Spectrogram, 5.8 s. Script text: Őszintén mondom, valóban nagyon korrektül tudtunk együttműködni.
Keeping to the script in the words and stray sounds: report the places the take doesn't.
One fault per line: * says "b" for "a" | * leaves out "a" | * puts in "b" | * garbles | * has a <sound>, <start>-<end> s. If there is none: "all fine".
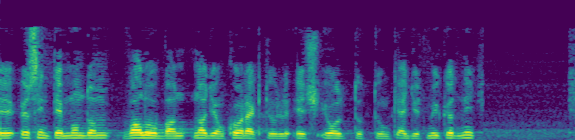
* puts in "és jól"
